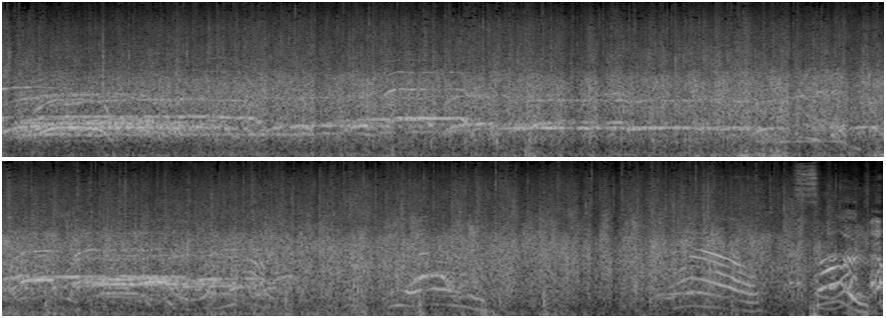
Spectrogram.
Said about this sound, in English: Put your hands together, make general woohooing and stamping noises for Andi, Osho!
